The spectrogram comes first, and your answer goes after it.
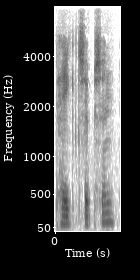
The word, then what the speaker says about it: Pagyptian: Now, I'm gonna link, I believe it's pronounced Peg Egyptian.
